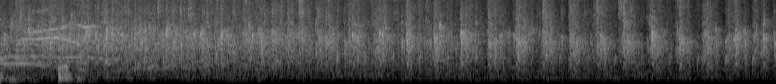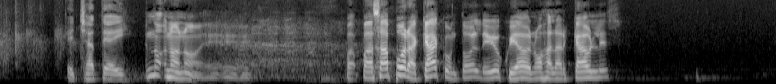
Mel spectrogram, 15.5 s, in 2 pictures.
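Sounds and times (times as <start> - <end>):
audience applause: 0.0 - 8.4
speech: 0.6 - 0.9, 8.4 - 10.4, 11.2 - 14.0
laughter: 9.9 - 11.6.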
